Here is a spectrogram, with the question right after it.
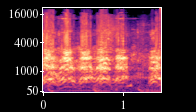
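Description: Street dogs chasing a car bark in a rapid series of loud, close, overlapping woofs with yelping edges, with no talking.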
